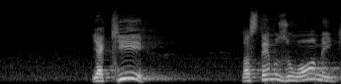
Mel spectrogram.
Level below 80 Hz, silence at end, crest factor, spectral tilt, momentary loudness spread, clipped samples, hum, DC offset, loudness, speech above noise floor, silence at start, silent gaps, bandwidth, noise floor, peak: -70 dBFS; 0 s; 18 dB; -5 dB/octave; 9 LU; under 0.1%; none; under 0.1%; -23 LUFS; 34 dB; 0.9 s; none; 13.5 kHz; -56 dBFS; -6 dBFS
